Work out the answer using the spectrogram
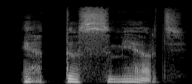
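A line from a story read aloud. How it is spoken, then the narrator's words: Voice dropping to whisper. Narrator (Russian): голос Майлза упал до шепота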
